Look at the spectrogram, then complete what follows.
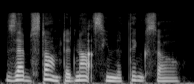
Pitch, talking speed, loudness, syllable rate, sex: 175 Hz, 245 wpm, -20 LUFS, 4.6 syllables/s, female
